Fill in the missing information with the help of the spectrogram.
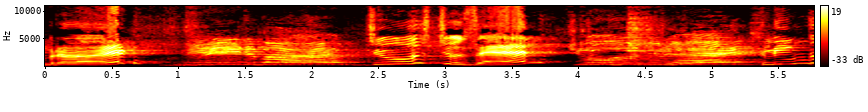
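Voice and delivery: slow, drawn-out teacher chant; measured classroom verb recitation; repeat-after-me drill. Shown as a demonstration. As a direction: stretch each word for the class to echo. Leads word repetition drill.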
